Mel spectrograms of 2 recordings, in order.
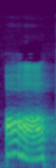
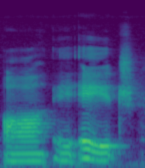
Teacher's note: we have vowel ah, an open back vowel. So thinking of it as an ah, ah, might help you to say that correctly.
